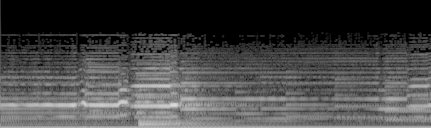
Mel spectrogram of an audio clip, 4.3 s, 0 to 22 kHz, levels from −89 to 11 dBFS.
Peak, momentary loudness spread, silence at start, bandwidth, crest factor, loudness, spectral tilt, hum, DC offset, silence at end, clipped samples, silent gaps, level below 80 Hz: -2 dBFS; 21 LU; 0 s; 7.6 kHz; 16 dB; -14 LUFS; -4.5 dB/octave; none; 7%; 0 s; under 0.1%; none; -38 dBFS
